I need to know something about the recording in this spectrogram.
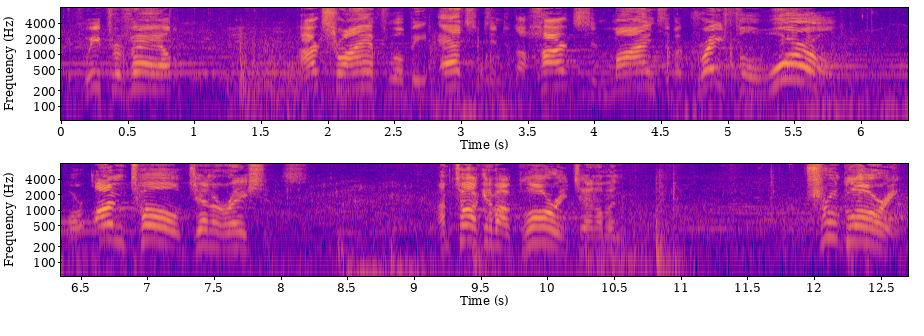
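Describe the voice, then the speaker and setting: An actor playing a stern army colonel who gives a grand, solemn speech to his troops, with loud music underneath. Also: high voice, expressive, unhurried, pauses often.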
